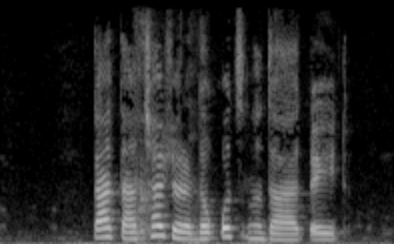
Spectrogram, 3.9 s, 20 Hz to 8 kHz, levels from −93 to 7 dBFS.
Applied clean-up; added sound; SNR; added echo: none; Cough; 14 dB; none.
